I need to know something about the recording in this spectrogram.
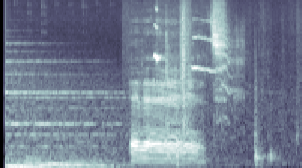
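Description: A wooden box lid creaks open.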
